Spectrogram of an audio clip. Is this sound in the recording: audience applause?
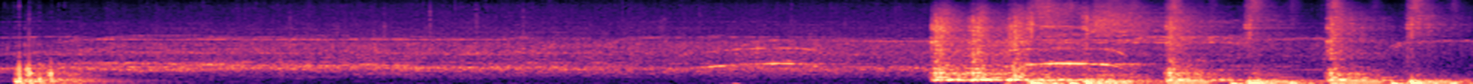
yes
